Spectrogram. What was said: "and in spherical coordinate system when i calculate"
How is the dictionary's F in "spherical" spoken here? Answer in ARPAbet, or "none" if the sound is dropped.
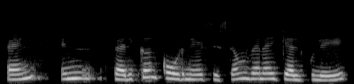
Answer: none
